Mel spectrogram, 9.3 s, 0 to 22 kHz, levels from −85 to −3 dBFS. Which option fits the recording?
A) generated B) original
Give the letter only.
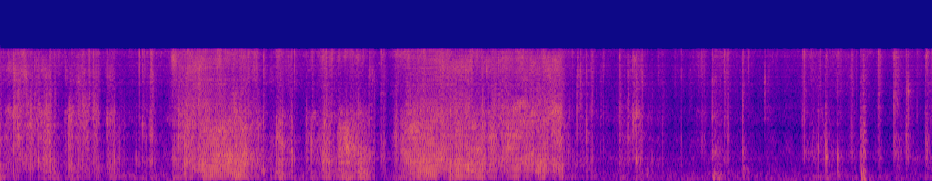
A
